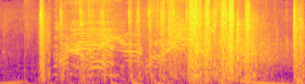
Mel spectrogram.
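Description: Gunfire in the video game Sniper Ghost Warrior, with several sharp shots and bursts over a busy game soundtrack, loud and close, and faint talk mixed in.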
